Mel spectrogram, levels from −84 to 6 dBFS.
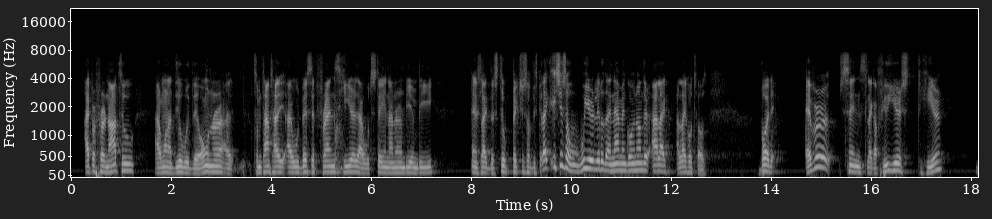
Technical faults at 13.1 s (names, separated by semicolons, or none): none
